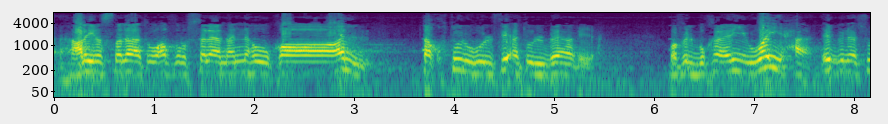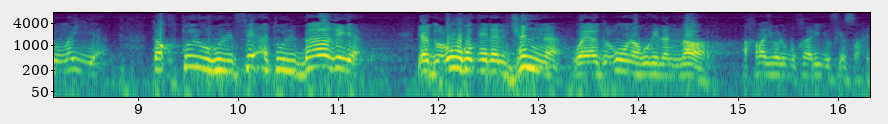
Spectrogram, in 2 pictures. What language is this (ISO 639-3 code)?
ara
